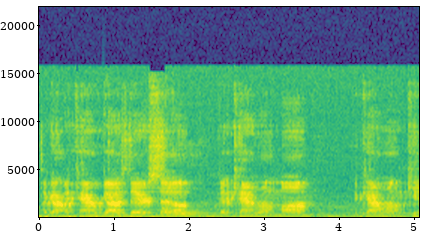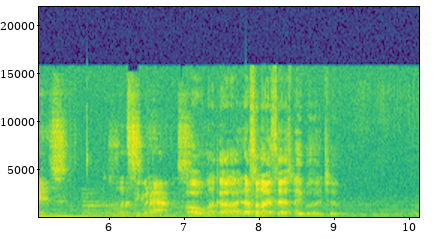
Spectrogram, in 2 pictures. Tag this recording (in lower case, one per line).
music
speech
